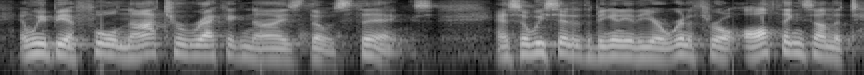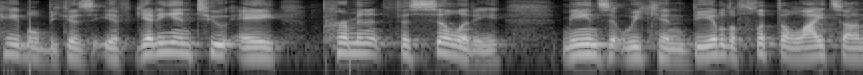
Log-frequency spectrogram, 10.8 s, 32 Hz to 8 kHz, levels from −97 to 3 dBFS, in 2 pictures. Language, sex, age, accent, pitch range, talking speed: English, male, 40-59, American, 120-155 Hz, 260 wpm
